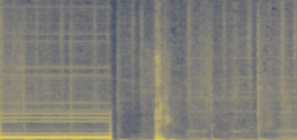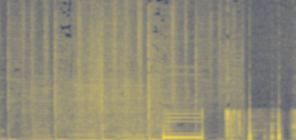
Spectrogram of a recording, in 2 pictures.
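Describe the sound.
A telephone call placed from a radio studio: a steady, single-pitched ringing tone sounds, breaks off, and returns briefly later, with a rhythmic pulsing beat underneath throughout.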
